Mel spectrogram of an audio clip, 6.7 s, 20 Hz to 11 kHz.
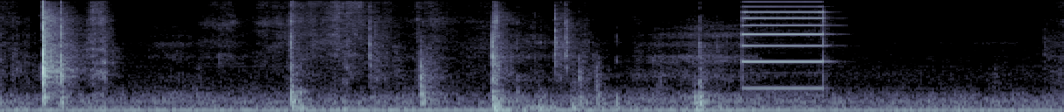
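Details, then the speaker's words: Fujitsu Q552 tablet, powered on during teardown reassembly before closing it up: a single half-second beep at power-on among handling clicks; startup warning reporting a failed real-time clock. "Okay. So, the real time clock failed and I believe"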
